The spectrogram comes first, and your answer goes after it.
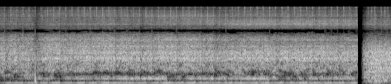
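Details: Car engine idling with faint uneven beat, jerking and lacking power, running on three cylinders; pulling plug lead one changes nothing, so cylinder one is dead; single-cylinder misfire, rough idle.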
